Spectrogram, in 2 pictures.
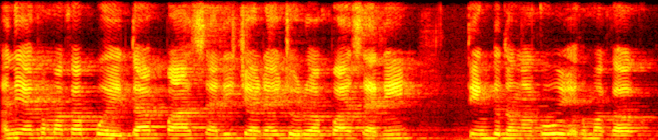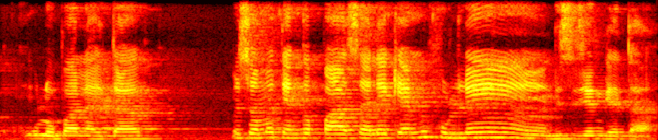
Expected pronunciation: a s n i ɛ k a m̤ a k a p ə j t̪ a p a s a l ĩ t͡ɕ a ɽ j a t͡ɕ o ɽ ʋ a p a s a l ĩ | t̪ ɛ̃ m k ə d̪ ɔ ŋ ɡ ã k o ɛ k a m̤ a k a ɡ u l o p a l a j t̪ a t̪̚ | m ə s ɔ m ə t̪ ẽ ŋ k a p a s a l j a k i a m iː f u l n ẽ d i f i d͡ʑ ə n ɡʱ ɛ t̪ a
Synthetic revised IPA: a n i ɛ k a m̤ a k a p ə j t̪ a p a s a l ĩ t͡ɕ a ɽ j a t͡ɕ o ɽ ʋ a p a s a l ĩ | t̪ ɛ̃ ŋ k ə d̪ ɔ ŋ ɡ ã k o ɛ k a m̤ a k a ɡ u l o p a l a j t̪ a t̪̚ | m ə s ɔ m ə t̪ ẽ ŋ k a p a s a l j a k i a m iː f u l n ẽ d i s i d͡ʑ ə n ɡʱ ɛ t̪ a

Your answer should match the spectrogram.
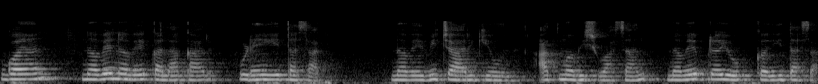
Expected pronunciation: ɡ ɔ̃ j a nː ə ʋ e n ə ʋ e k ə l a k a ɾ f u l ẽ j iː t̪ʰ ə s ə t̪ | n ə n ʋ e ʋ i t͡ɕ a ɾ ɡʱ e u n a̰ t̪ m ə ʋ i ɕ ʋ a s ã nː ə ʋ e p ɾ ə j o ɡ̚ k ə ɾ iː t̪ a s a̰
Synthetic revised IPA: ɡ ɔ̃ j a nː ə ʋ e n ə ʋ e k ə l a k a ɾ f u ɽ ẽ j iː t̪ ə s a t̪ | n ə ʋ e ʋ i t͡ɕ a ɾ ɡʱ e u n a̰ t̪ m ə ʋ i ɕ ʋ a s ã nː ə ʋ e p ɾ ə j o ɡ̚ k ə ɾ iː t̪ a s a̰

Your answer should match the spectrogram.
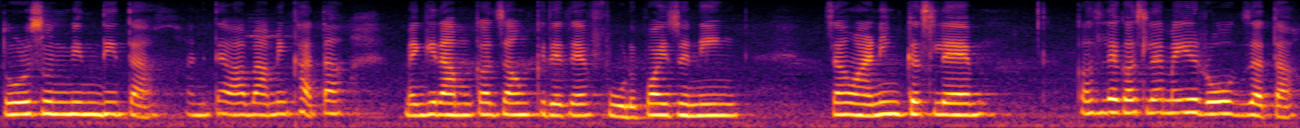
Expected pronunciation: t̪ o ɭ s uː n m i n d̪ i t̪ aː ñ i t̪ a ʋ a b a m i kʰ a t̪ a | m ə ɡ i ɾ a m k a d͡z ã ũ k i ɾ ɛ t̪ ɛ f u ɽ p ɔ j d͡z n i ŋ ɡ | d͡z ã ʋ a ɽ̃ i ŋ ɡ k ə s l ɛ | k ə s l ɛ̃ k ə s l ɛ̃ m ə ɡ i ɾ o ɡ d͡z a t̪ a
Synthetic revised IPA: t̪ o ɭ s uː n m i n d̪ i t̪ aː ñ i t̪ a ʋ a b a m i kʰ a t̪ a | m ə ɡ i ɾ a m k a d͡z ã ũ k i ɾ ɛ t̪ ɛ f u ɽ p ɔ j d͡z n i ŋ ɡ | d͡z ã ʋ a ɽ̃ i ŋ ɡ k ə s l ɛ | k ə s l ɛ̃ k ə s l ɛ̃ m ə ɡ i ɾ o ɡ d͡z a t̪ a

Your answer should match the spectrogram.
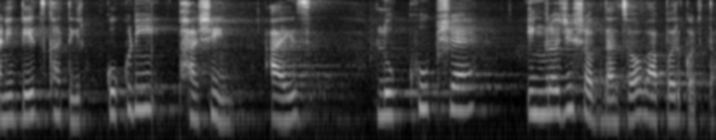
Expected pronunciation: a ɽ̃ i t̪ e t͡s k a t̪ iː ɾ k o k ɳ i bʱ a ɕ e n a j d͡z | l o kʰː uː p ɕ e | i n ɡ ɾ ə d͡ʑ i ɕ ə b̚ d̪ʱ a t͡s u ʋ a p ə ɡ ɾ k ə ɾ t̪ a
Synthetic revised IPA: a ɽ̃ i t̪ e t͡s kʰ a t̪ iː ɾ k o k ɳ i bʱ a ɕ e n a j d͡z | l o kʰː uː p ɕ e | i ŋ ɡ ɾ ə d͡ʑ i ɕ ə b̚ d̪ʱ a t͡s ɔ ʋ a p ə ɾ k ə ɾ t̪ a

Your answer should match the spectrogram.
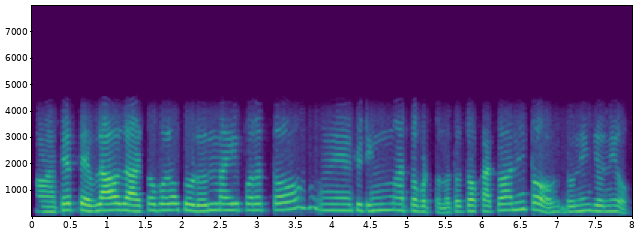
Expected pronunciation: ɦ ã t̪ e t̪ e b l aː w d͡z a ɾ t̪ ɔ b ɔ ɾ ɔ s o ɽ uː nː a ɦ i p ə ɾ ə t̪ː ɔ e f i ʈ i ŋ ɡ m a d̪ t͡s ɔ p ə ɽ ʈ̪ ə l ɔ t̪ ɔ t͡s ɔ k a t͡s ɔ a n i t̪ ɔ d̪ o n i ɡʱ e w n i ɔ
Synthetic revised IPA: ɦ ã t̪ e t̪ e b l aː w d͡z a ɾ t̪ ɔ b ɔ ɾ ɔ s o ɽ uː nː a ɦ i p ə ɾ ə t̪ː ɔ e f i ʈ i ŋ ɡ m a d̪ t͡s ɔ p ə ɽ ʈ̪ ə l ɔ t̪ ɔ t͡s ɔ k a t͡s ɔ a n i t̪ ɔ d̪ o n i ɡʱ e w n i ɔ

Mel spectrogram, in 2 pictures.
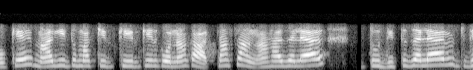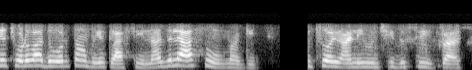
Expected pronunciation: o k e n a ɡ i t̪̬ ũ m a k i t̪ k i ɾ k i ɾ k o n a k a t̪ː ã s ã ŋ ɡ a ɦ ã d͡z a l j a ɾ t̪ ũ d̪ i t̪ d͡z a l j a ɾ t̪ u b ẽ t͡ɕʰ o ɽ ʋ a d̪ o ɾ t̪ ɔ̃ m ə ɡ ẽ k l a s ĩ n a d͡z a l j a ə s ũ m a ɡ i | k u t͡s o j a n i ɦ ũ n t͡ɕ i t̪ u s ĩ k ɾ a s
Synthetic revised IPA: o k e m a ɡ i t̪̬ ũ m a k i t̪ k i ɾ k i ɾ k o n a k a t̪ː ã s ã ŋ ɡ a ɦ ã d͡z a l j a ɾ t̪ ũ d̪ i t̪ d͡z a l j a ɾ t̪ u ɡ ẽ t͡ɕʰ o ɽ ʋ a d̪ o ɾ t̪ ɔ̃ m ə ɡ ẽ k l a s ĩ n a d͡z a l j a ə s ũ m a ɡ i | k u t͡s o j a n i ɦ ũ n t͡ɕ i d̪ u s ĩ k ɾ a s

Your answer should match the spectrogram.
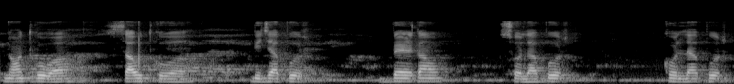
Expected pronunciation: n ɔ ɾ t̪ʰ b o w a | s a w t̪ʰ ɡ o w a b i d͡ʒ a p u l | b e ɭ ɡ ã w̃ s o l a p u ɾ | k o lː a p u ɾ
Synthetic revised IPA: n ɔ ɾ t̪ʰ ɡ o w a | s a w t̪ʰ ɡ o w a b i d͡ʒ a p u ɾ | b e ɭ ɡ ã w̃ s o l a p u ɾ | k o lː a p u ɾ

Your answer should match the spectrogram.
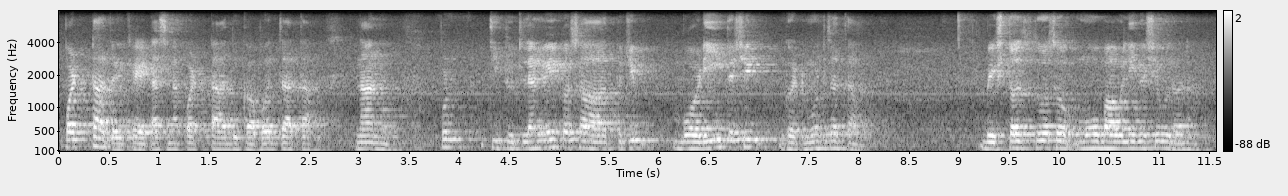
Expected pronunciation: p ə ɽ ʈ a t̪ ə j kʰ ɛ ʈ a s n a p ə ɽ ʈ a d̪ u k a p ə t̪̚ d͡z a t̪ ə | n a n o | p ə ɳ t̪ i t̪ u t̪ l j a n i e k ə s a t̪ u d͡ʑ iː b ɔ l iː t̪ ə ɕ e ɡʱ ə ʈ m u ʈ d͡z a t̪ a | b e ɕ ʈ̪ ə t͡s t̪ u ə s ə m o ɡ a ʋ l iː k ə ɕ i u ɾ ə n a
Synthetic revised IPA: p ə ɽ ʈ a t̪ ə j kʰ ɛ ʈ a s n a p ə ɽ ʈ a d̪ u k a p ə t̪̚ d͡z a t̪ a | n a n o | p ə ɳ t̪ i t̪ u t̪ l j a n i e k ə s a t̪ u d͡ʑ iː b ɔ ɽ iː t̪ ə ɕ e ɡʱ ə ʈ m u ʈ d͡z a t̪ a | b e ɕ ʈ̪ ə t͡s t̪ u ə s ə m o b a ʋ l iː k ə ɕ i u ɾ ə n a

